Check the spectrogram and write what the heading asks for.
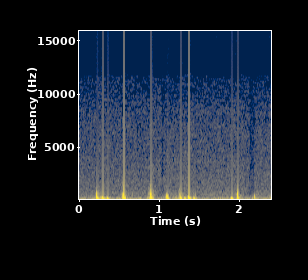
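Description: Irregular low thuds and knocks, several a second: handling noise from a phone held in the hand as its holder moves.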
